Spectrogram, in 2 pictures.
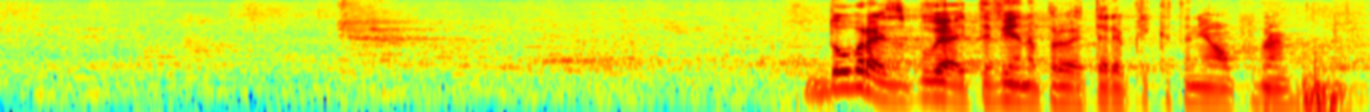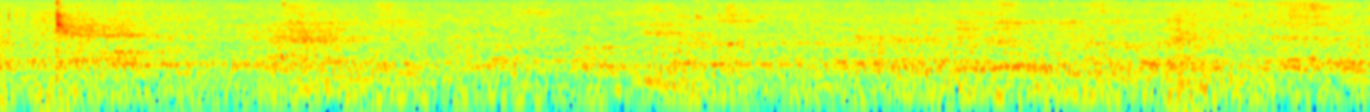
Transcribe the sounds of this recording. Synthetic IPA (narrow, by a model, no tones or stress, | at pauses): d̪obɾɛzɐpovjad̪əjt̪ɛviɛnɐpɾavɛt̪ɛɾɛplʲikət̪ənʲaməpɾoblɛm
